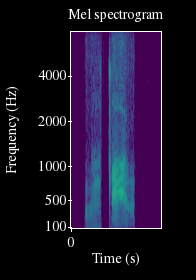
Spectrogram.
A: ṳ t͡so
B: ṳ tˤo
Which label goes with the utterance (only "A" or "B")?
B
